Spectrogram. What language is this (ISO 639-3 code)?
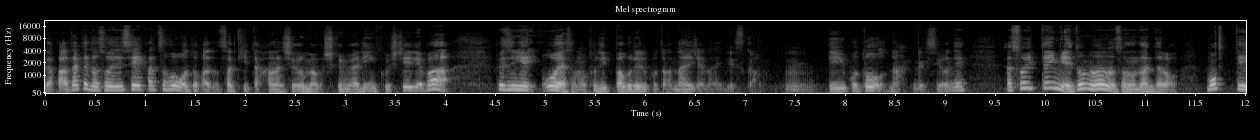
jpn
